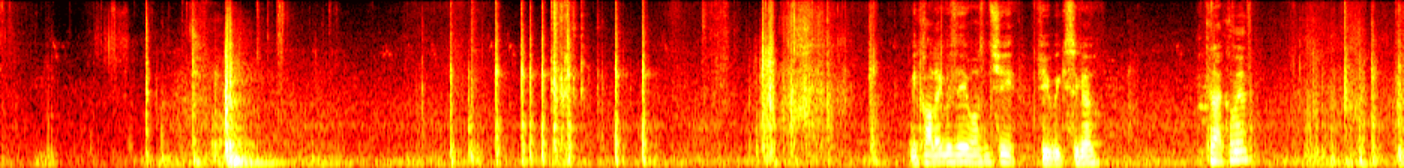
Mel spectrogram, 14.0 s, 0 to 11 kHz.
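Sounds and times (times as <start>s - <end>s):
van door slamming: 1.9s - 2.7s.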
